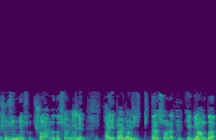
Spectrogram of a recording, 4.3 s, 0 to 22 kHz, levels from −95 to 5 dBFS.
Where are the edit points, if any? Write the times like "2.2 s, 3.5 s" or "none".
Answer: 2.6 s

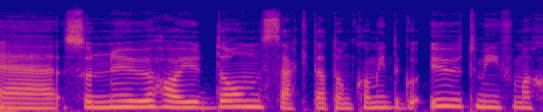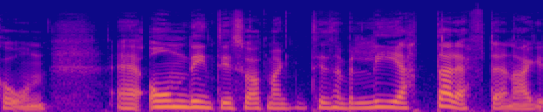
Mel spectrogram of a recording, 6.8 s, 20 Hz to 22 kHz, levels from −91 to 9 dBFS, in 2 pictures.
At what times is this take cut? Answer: none

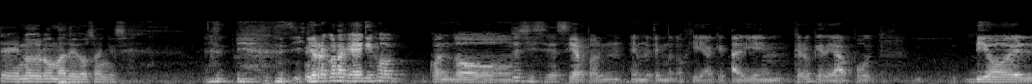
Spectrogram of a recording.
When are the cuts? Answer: 3.0 s, 3.6 s, 5.1 s, 6.0 s, 6.5 s, 7.3 s

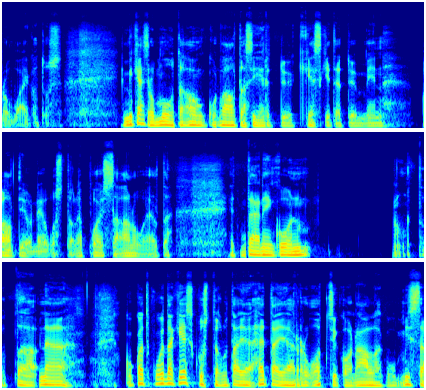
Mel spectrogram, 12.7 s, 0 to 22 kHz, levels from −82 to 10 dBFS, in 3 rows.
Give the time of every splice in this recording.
1.5 s, 2.1 s, 4.1 s, 5.3 s, 6.6 s, 8.8 s, 9.6 s, 10.7 s

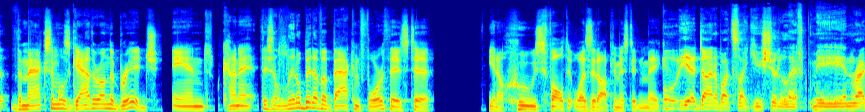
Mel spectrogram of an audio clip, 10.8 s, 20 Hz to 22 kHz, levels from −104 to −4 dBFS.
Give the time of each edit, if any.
2.7 s

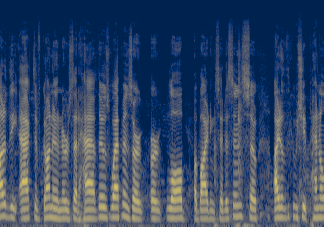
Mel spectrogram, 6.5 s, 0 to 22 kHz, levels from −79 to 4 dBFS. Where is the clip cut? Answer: none

